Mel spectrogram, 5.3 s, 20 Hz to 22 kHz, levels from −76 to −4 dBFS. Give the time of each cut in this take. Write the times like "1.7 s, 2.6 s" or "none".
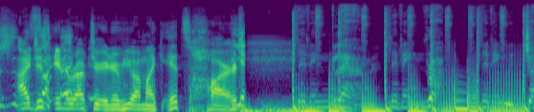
2.5 s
